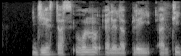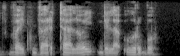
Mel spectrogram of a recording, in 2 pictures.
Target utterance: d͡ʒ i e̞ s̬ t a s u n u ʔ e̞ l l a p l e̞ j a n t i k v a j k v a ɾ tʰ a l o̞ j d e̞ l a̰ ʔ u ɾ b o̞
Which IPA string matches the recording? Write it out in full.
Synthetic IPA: d͡ʒ i e̞ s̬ t a s u n u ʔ e̞ l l a p l e̞ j a n t i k v a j k v a ɾ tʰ a l o̞ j d e̞ l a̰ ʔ u ɾ b o̞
